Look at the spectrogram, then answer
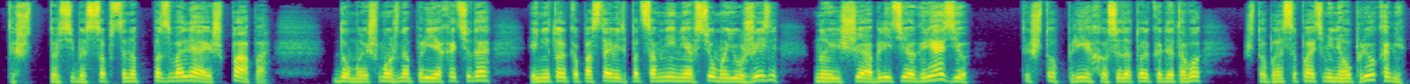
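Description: A man's voice: a little high, normal speed, mellow, dry recording, clean studio sound, pitched above the performer's own voice, lightly acted. Man voicing a distraught, fiery young daughter. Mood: indignant. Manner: pleading, raised.

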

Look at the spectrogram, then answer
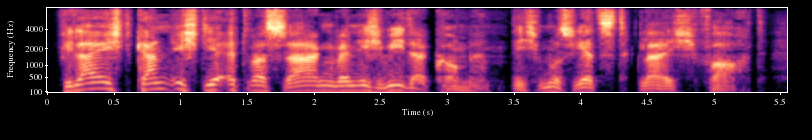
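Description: A man reading an audiobook, voicing an old, grave and cautious male wizard who speaks in measured warnings. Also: mid-range voice, bright, forceful tone, voice pushed up. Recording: dull lo-fi audiobook recording.

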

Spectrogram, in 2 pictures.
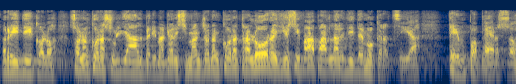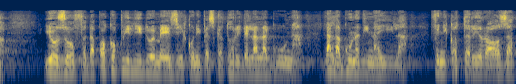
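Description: Performing a theatrical monologue, a man voices a bitter, callous clerk who tallies the drowned by number. His full character voice is gravelly, raspy and sharp, brisk in pace, muttering scornfully and lurching erratically from low grumbles to outbursts, all wrapped in long reverb.

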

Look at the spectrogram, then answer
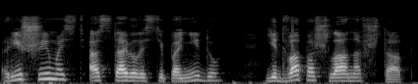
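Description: A man narrating an audiobook of a historical novel in a measured, even storytelling manner. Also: a little high.

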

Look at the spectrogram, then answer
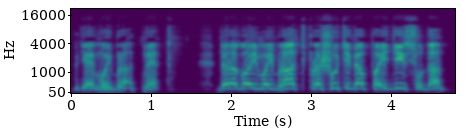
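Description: A man voicing a flustered, kindly elderly gentleman in an audiobook, speaking high, excited and drawn out. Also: unhurried, creaky, slightly rough, no room sound, exaggerated voice. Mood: fussing urgent.

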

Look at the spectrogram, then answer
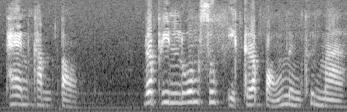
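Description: A woman narrating a novel in an even, measured reading voice. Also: medium pitch, a little hiss or hum, low-quality recording. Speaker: audiobook narrator.

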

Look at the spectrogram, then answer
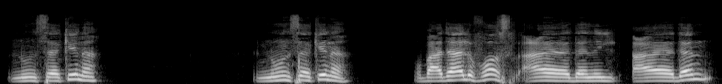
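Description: In an explanatory lesson on Quranic readings, a man with an Egyptian accent and a fairly high, slightly mellow voice poses questions to his listeners, repeats them, then answers them himself. The recording has no echo.

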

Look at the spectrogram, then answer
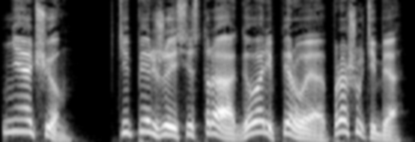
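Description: A man's voice: high-pitched, wildly swooping pitch, a little slow, no room sound, studio quality, voice pushed up, exaggerated voice. A man reading a story aloud, voicing a carefree young nobleman who banters ironically with his sister. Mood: teasing. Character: teasing, carefree young nobleman, Don Sancho.

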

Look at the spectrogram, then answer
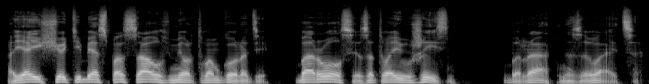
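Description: A man voicing a small, simple-hearted male creature who talks in an excitable, touchy way, reading an audiobook. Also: no echo, studio quality. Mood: offended. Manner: squeaky, excitable, quick to take offense.

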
